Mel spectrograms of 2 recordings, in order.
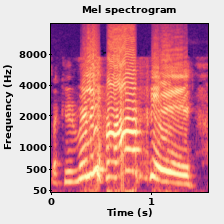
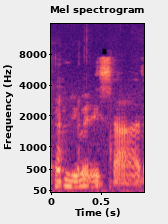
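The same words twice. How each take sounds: First: Mock happy, much higher and louder; hammed-up delight, high and loud; really happy. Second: Mock sad, much softer; hammed-up misery, dropping right down; really sad. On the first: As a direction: burst into fake joy. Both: Shown as a demonstration.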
